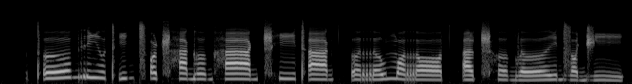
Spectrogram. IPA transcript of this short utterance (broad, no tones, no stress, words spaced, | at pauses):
tʼɤːɡ riːu̯tʼiɡ t͡sʼɔʈ͡ʂʰaɡɤːɡhaːɡ ʈ͡ʂʰiːtʼaːɡt͡sʼɤrɤw mɔrɔːt͡sʼa ʈ͡ʂʰɤɡlɤːi̯ d͡zɔd͡ʒi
